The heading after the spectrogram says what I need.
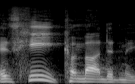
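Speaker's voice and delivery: low, soft, slow stress on he.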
